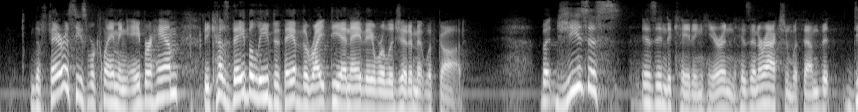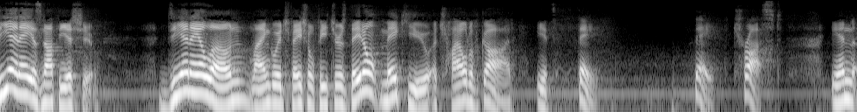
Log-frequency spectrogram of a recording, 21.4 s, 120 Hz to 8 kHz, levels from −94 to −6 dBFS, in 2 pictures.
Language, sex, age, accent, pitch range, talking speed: English, male, 30-49, American, 125-185 Hz, 150 wpm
